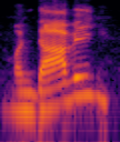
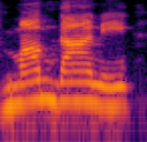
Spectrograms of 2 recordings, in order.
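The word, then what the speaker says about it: Mamdani: So, uh Mandavi. M. Am I going to have to say his name every morning? Italian. It's It's Mam Dani.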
